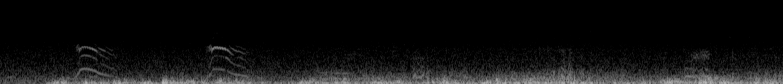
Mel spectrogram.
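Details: Desert sandgrouse, part of flocks arriving to drink water, filmed with a Sony HDR-CX405: two short, rising-then-falling ringing calls about a second apart, followed by faint distant calls over a steady low wind rumble.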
